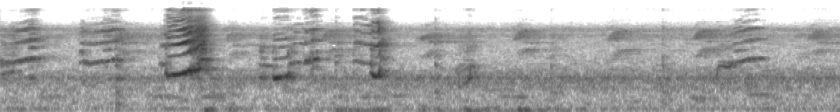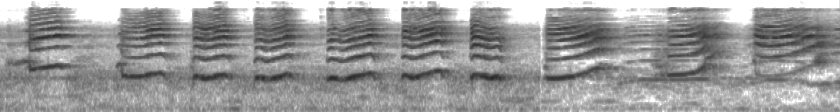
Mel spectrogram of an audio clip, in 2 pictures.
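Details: Australian wild butcherbird chick begging as its parents bring food: a few scattered upslurred squeals, a quiet pause, then a fast run of harsh, rising, harmonic screams over a steady background hum.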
